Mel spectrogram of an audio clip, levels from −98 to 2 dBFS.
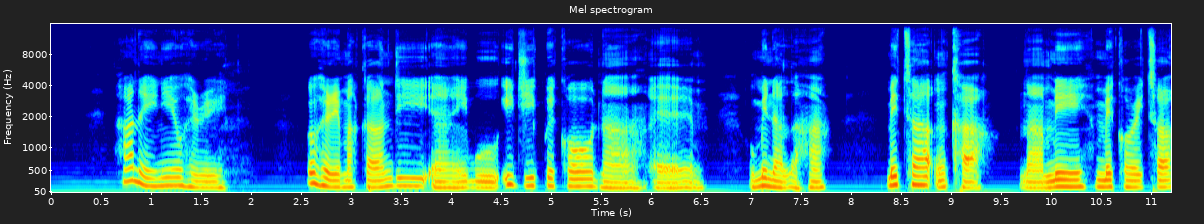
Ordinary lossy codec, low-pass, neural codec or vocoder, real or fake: none; 14.4 kHz; none; real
